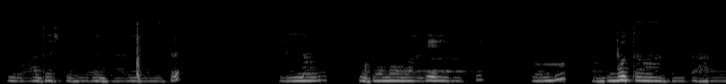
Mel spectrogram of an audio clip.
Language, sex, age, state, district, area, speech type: Kannada, male, 45-60, Karnataka, Kolar, rural, spontaneous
